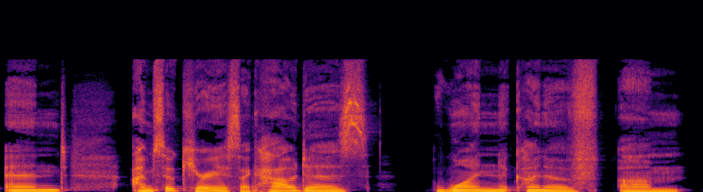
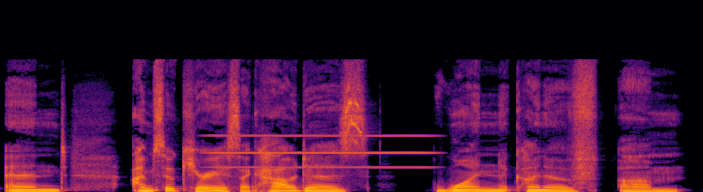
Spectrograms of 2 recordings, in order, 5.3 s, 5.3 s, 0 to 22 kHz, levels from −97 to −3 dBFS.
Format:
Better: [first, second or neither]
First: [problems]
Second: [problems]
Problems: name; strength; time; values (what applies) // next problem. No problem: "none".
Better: first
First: none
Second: high-pitched whine; noticeable; from 1.5 to 3.5 s; 4.5 kHz, 15 dB below the speech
